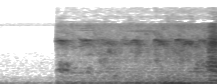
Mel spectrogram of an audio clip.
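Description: Near silence, then about half a second in the sound of a poultry pen cuts in suddenly: fowl calling continuously over a low rumble.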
